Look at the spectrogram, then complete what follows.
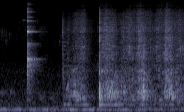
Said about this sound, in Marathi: आता ह्या लाया हलवून घेते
